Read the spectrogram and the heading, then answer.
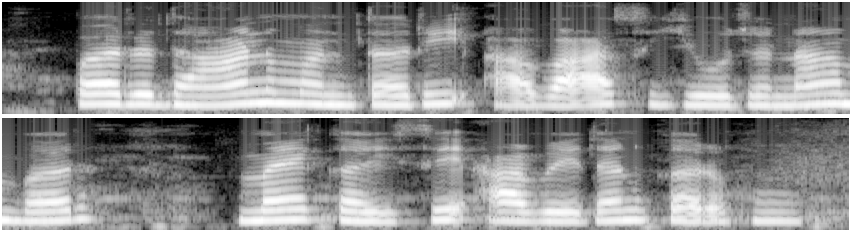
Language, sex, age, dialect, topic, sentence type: Chhattisgarhi, female, 60-100, Central, banking, question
